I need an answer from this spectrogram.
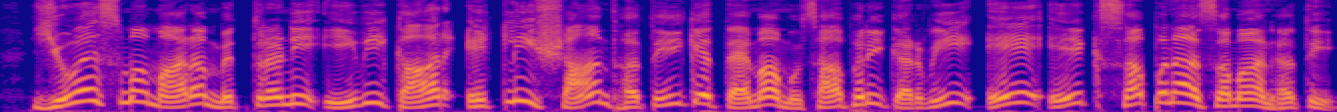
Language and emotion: Gujarati, happy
